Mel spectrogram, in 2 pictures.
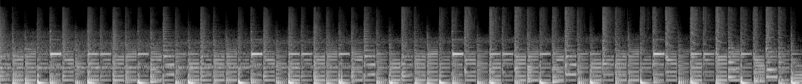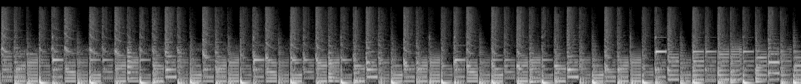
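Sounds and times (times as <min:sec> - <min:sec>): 
synthesizer sequences: 0:00.0 - 0:16.0.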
